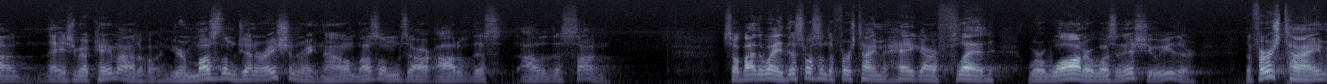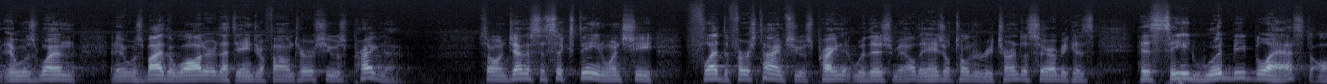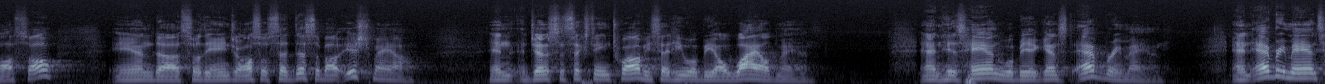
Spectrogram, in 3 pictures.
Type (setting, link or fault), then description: setting, large echoing room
